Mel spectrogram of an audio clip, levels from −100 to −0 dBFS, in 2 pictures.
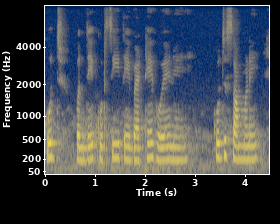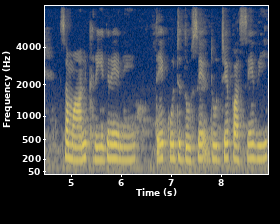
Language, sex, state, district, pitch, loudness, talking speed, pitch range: Punjabi, female, Punjab, Pathankot, 200 Hz, -18 LUFS, 135 wpm, 190-215 Hz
